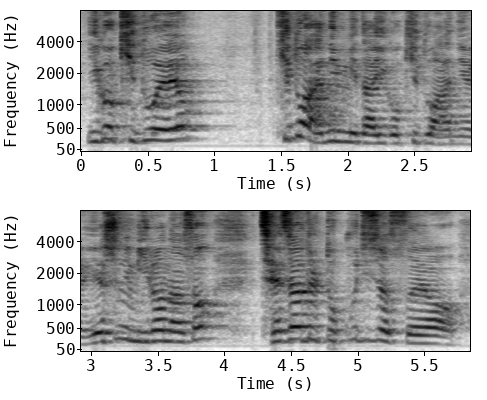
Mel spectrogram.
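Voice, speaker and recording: A male pastor preaching a lively Sunday school sermon, telling a Bible story and putting questions to his young listeners. His voice is fairly high and swings widely in pitch. The sound rings around a roomy space. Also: brisk.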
